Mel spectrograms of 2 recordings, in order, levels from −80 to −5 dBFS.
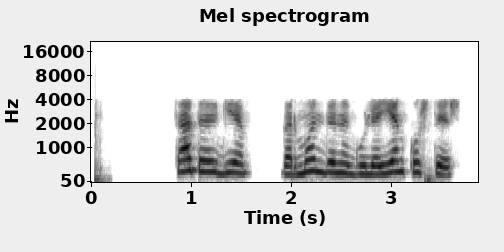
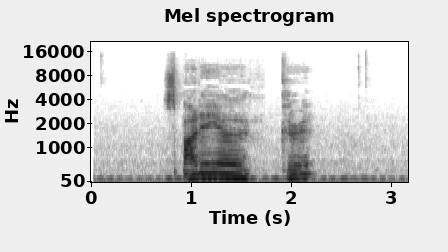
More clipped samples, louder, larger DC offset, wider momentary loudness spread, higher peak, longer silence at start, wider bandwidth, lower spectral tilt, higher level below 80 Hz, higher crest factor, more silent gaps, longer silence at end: neither; about the same, -17 LUFS vs -17 LUFS; neither; second, 7 LU vs 24 LU; about the same, -2 dBFS vs -2 dBFS; about the same, 0.05 s vs 0.1 s; second, 4.2 kHz vs 13.5 kHz; first, -8 dB/octave vs -6.5 dB/octave; second, -48 dBFS vs -42 dBFS; about the same, 16 dB vs 16 dB; first, 0.30-0.82 s, 1.67-1.90 s vs none; first, 0.2 s vs 0.05 s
